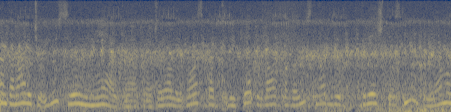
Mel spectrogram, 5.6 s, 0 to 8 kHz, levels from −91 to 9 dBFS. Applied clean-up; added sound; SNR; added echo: neural mask model Resemble Enhance denoiser.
